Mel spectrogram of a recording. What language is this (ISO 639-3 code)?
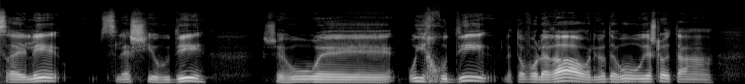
heb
